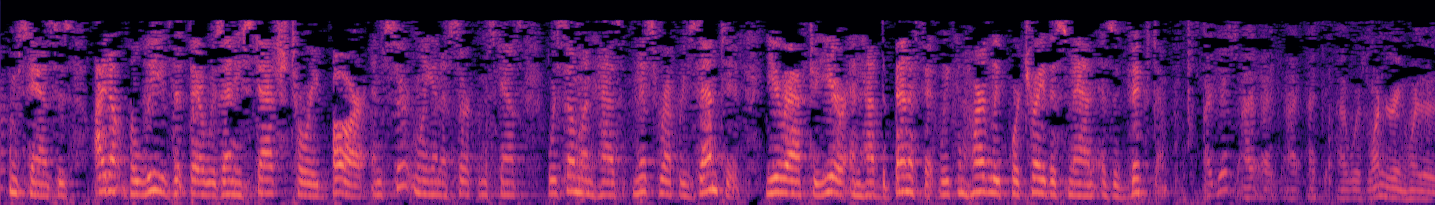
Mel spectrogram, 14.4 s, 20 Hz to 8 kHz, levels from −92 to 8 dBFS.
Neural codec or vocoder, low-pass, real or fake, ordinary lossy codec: none; 7.2 kHz; real; MP3, 24 kbps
